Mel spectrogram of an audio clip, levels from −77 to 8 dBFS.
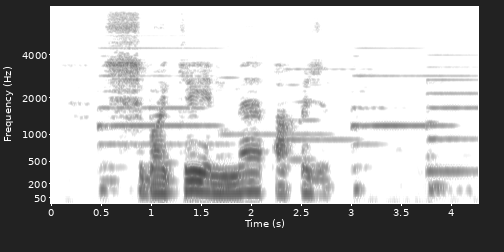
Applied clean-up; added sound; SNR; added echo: classical method Wiener filter.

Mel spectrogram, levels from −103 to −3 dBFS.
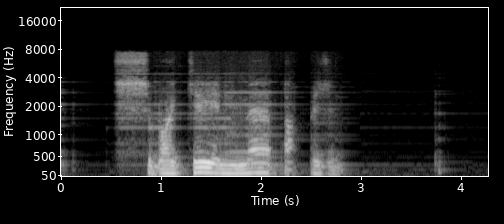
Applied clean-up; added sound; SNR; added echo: neural mask model RNNoise.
